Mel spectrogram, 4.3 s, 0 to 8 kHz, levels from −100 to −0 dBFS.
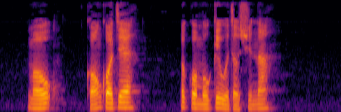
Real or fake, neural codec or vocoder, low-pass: real; none; 7.2 kHz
